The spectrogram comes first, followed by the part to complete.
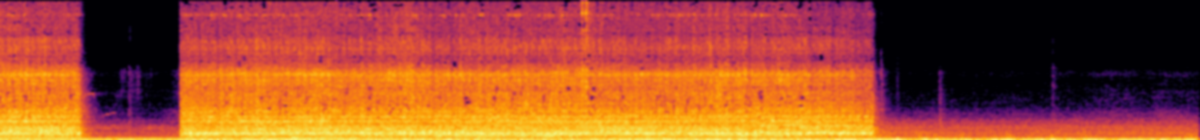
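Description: Electric winch motor and gearing running under a light load as it reels in its line. It stops a moment about a second in, starts again a second later and runs steadily for about seven seconds, then cuts off, followed by a sharp knock.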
